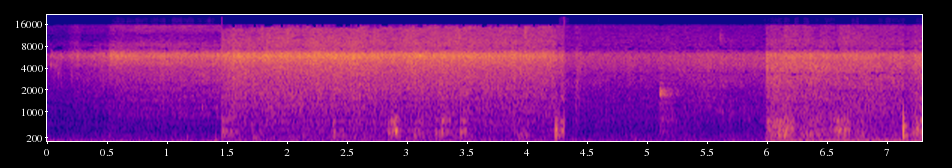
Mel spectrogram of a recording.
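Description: Onion, green chili, ginger and garlic paste fry in oil, giving a steady close sizzle with short bursts of stirring and clinks. The sizzle drops out for stretches and then resumes.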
